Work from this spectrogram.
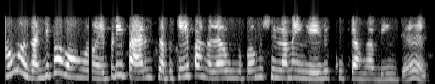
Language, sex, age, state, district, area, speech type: Tamil, female, 45-60, Tamil Nadu, Kanchipuram, urban, conversation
